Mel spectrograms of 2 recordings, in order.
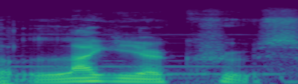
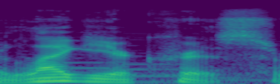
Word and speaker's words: Lagiacrus: Next up is everyone's favorite flagship from the third generation, which is Lagiacrus, or Lagiacris, or however you want to pronounce it.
